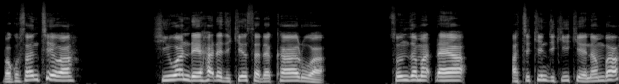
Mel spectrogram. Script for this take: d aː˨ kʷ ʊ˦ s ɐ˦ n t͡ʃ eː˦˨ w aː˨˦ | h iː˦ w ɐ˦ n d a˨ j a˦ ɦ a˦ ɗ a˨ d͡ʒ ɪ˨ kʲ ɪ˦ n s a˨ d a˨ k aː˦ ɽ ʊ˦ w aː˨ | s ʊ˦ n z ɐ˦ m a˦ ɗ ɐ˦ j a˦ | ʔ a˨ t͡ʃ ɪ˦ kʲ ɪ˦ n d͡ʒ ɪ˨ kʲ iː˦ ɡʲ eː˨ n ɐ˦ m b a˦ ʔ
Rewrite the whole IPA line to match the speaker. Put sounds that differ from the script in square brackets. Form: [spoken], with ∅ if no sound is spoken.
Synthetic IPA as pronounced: [b] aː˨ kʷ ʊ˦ s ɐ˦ n t͡ʃ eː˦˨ w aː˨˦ | [ʃ] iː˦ w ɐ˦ n d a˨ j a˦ ɦ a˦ ɗ a˨ d͡ʒ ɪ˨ kʲ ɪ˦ n s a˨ d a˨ k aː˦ ɽ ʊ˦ w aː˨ | s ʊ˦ n z ɐ˦ m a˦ ɗ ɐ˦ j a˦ | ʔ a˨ t͡ʃ ɪ˦ kʲ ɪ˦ n d͡ʒ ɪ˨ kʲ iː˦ [kʲ] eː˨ n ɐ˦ m b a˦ ʔ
